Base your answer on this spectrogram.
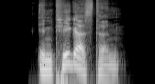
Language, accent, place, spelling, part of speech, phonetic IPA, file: German, Germany, Berlin, integersten, adjective, [ɪnˈteːɡɐstn̩], De-integersten.ogg
- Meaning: 1. superlative degree of integer 2. inflection of integer: strong genitive masculine/neuter singular superlative degree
